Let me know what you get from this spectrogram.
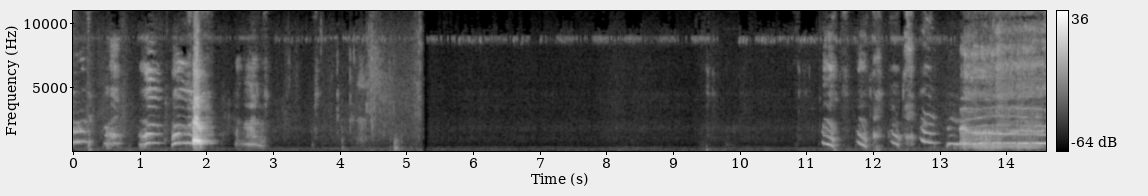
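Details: Pug named Yoda, aged three, calling for his absent dog companion indoors: a burst of high choppy yips and whines, a long quiet pause, then more short whines rising into a sustained moan.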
